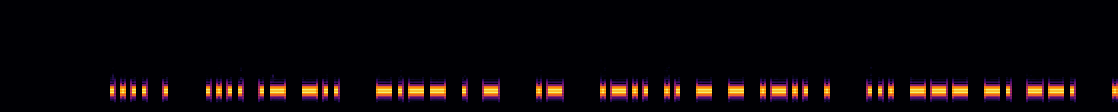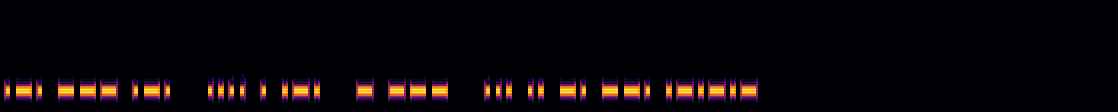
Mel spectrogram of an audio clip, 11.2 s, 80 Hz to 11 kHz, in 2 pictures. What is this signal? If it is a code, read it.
Morse code, heard as a keyed tone, about 46 wpm, 700 Hz. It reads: HE HAD YET A LITTLE SONG FOR HER TO SING.
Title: Sentences from Top 1000 Words - Review Part 2 - 45wpm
